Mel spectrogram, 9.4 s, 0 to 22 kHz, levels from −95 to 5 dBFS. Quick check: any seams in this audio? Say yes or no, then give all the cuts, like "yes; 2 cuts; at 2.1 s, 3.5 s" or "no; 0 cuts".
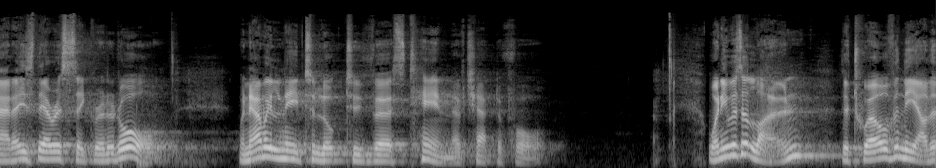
no; 0 cuts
